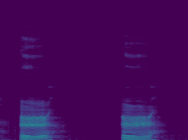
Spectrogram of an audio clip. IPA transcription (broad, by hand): r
